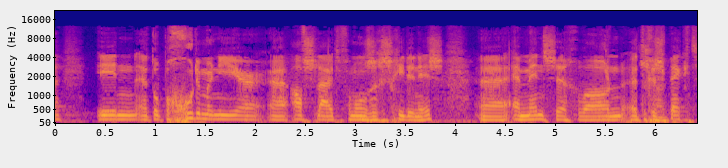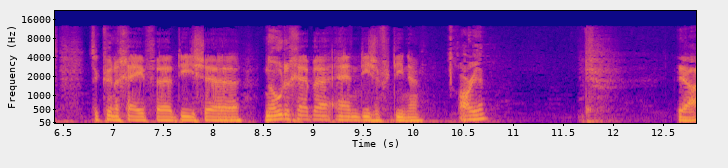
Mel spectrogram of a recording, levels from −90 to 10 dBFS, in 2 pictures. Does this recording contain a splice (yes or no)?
yes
